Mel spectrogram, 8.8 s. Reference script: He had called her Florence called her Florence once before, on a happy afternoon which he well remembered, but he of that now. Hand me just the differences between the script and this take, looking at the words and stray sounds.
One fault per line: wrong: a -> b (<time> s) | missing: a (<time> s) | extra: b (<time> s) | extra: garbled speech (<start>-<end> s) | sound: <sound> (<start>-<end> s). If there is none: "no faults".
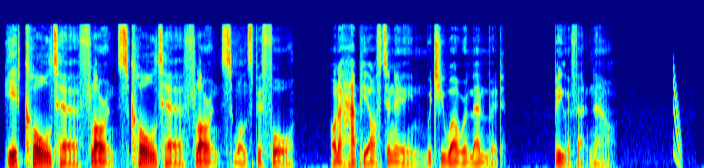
sound: chirp (8.4-8.5 s)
